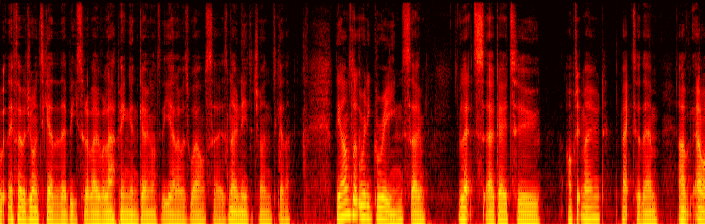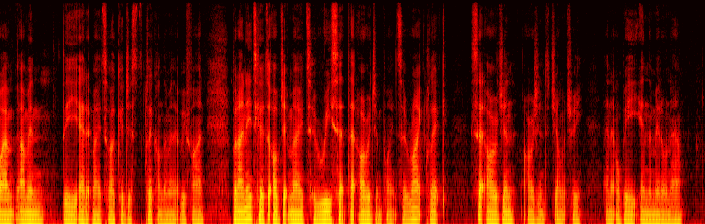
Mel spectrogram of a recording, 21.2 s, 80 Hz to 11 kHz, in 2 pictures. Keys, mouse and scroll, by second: 8.4 click, 14.2 click, 14.7-18.4 middle drag, 18.4 right click, 19.1 middle click, 19.9 click, 20.5-21.1 middle drag.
